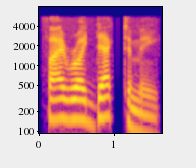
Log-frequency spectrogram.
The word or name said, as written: thyroidectomy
